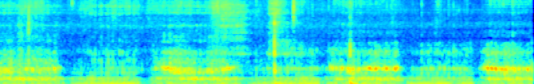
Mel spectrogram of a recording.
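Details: Mother cat Bassy, a British shorthair, gives her kittens a massage with a loud, even purr, a gravelly rumble repeating in regular breath-long waves, with a few small clicks and rustles.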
